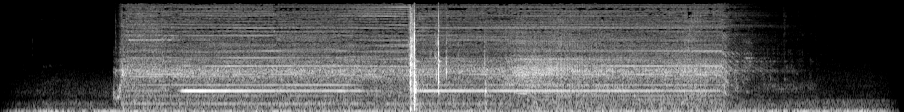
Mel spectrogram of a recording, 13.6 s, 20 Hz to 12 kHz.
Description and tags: Hydraulic log splitter
An 8-ton log splitter splits a log making a large crack followed by some satisfying creaking noises.
Zoom F3, pluggy mics
splinter, machine, wood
